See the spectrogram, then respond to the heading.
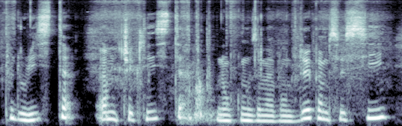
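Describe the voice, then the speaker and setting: In a noisy setting, a woman with an unhurried, mid-range voice presents a shopping haul of craft supplies for her scrapbooking vlog. She talks to viewers in a relaxed way, peppered with fillers and asides.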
